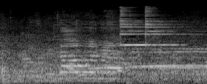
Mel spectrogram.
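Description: Crowd chatter in a hall with a man's voice, and a short, bright metallic ring a little past a second in.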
